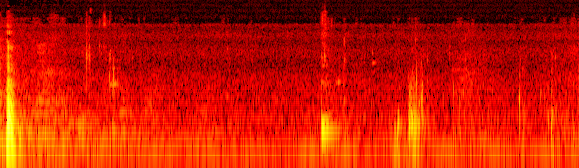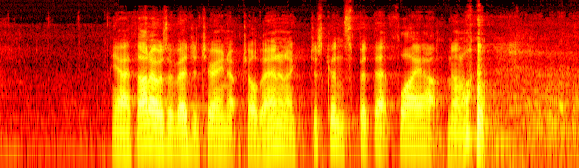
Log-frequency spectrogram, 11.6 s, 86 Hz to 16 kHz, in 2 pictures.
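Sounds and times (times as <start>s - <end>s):
speech: 0.0s - 0.2s, 7.0s - 11.0s
low steady hum: 0.0s - 11.5s
person drinking water with soft wet gulps and swallows: 0.8s - 1.3s, 3.2s - 6.4s
laughter: 10.4s - 11.5s.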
